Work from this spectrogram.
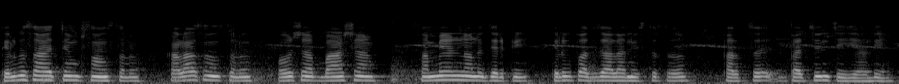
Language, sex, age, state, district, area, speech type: Telugu, female, 60+, Telangana, Ranga Reddy, rural, spontaneous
